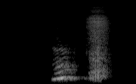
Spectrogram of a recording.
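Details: Single sneeze in a quiet room from a woman doing a sneezing challenge, one of several sneezes; voiced indrawn build-up then a sharp, hissing expulsion of air.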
